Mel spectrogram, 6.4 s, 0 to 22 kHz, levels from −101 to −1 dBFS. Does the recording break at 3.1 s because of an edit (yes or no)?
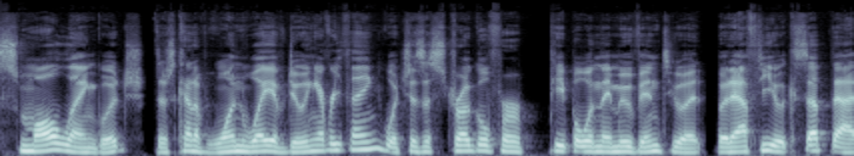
no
